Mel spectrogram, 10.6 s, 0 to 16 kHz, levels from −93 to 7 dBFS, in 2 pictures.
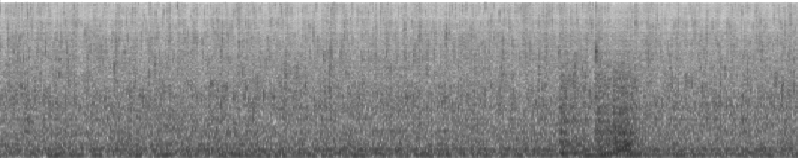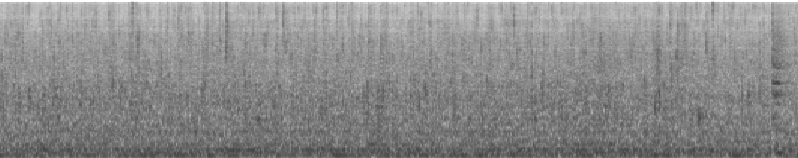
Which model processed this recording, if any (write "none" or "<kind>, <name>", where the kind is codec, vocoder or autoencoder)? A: vocoder, BigVGAN v2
